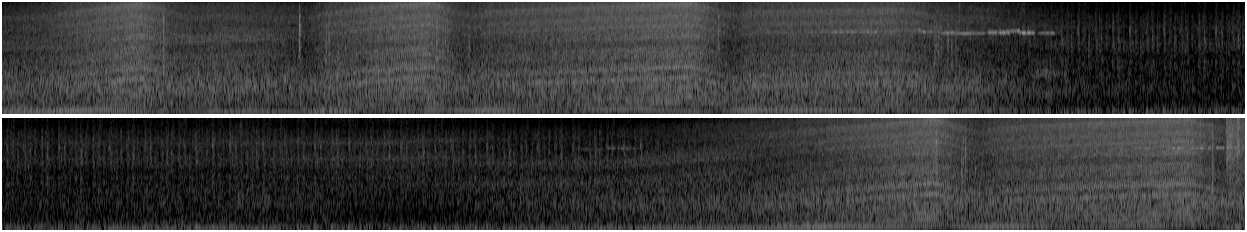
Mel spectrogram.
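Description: A car engine revs up and shifts gears repeatedly while accelerating.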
